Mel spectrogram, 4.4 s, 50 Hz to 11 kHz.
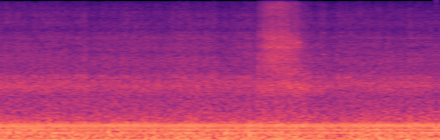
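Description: A Royal Enfield 500 motorcycle rumbles steadily up close on a ride, with a deep, even thumping engine note and a brief rush of wind or scraping noise partway through.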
